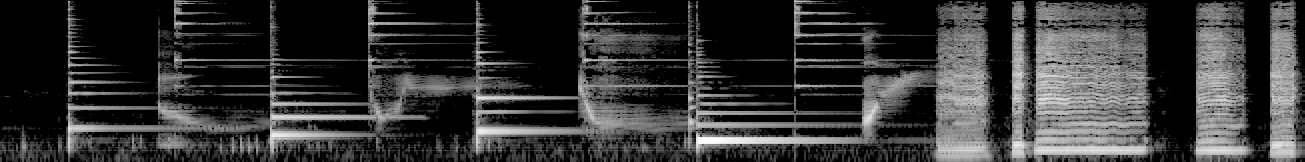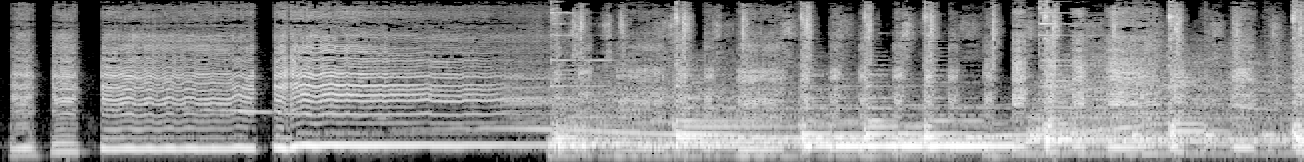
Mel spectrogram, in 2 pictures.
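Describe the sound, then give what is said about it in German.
A jaw harp twangs and boings in a rhythmic pattern while a Chinese gong rings out with long, shimmering metallic decays, the two blending into a dense, resonant wash that builds toward the end. “Maultrommel und chinesischen Gong hört man auch nicht oft im Einklang.”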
